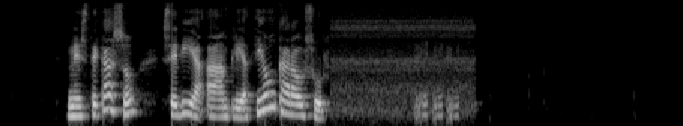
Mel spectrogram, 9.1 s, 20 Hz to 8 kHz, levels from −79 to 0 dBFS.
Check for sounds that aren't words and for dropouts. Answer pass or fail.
fail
